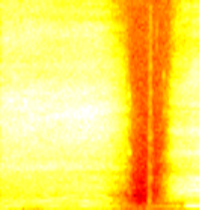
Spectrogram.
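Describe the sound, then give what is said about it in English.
A deep breath taken on a spiritual talk: a long, hissing rush of air that dips away briefly into near silence before another breathy surge rises again, heard alone without talk. “Let's take a deep breath.”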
